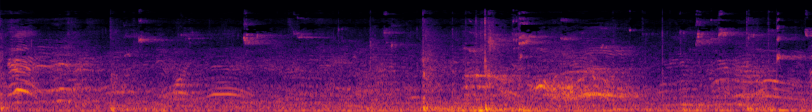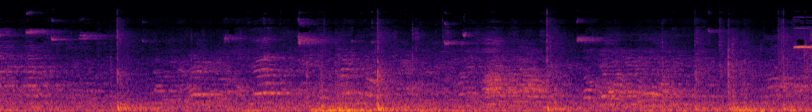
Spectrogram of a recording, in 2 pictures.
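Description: Volleyball rally: the ball is jump-served and then struck again and again, each hit a sharp slap, while players and spectators shout over the play.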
